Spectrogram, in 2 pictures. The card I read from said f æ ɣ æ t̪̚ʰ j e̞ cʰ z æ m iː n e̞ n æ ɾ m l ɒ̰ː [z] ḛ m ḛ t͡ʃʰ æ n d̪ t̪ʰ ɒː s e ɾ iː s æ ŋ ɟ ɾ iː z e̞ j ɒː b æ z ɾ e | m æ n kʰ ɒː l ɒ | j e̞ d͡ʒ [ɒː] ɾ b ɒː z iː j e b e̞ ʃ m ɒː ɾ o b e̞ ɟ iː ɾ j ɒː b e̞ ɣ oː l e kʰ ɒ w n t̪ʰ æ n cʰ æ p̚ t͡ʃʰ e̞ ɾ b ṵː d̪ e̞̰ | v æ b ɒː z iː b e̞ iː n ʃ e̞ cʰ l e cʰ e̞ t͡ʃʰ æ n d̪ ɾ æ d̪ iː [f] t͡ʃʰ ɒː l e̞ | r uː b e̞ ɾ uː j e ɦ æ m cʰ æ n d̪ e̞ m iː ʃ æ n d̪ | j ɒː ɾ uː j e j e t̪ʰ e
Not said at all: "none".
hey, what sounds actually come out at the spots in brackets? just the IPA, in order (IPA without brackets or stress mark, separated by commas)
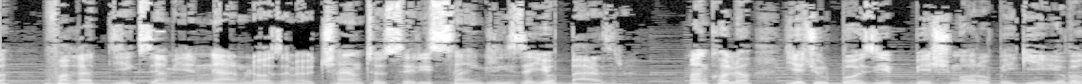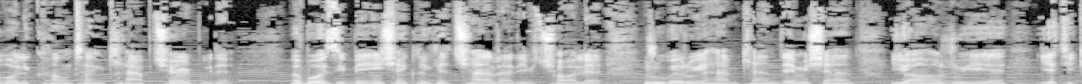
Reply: z, uː, f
